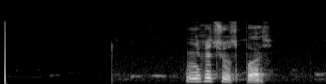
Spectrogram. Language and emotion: Russian, neutral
